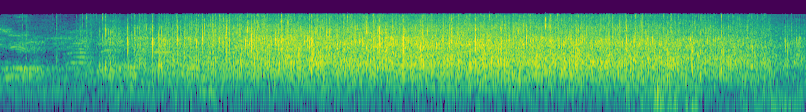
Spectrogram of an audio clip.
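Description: An audience claps and cheers in a large hall.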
